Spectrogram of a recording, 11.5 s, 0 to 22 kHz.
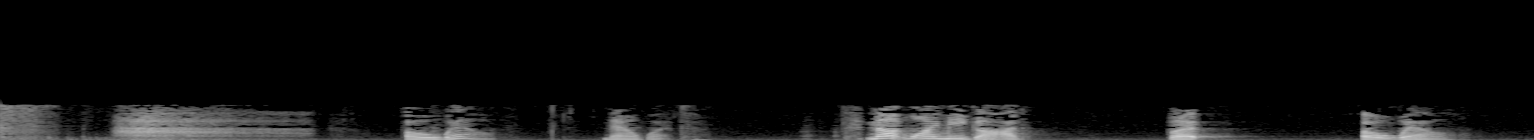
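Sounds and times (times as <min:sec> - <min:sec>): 
deep breath: 0:00.0 - 0:02.8
speech: 0:03.0 - 0:03.6, 0:04.5 - 0:05.2, 0:06.5 - 0:07.8, 0:08.8 - 0:09.1, 0:10.2 - 0:10.9.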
